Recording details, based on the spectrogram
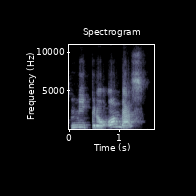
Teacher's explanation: una secuencia de 2 vocales que aunque están juntas, pertenecen a diferentes sílabas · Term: hiato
